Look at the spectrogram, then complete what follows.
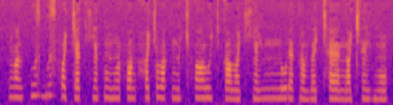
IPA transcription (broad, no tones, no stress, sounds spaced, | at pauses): ŋ ɑ̃ z kʷ ɯ z b ɯ z f ɑ c æ k ç æ̃ k õ ɡʷ æ̃ f ɑ ŋ h ɑ c β ɑ k ŋ ø c f ɑ̃ β ɯ c k ɑ β ɑ̃ c ç æ̃ ʒ nː o ɾ æ k ɾ ɑ̃ b æ cʰ æ ŋ ɾ ɑ cʰ ẽ ʒ b õ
